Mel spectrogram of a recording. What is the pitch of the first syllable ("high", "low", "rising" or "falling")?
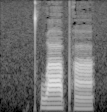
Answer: high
